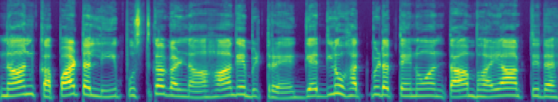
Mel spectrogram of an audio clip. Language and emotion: Kannada, fearful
